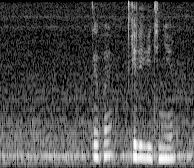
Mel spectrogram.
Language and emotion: Russian, neutral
